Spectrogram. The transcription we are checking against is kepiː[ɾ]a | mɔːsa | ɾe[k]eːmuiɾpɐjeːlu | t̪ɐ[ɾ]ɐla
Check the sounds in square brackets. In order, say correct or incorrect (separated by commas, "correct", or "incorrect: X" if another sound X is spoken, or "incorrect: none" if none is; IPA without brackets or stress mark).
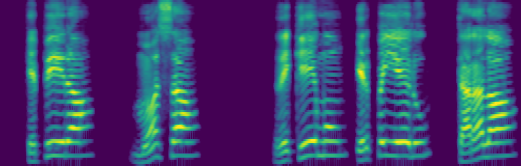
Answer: correct, correct, correct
